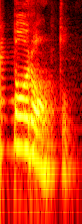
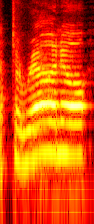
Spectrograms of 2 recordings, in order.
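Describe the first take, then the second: First: "Toronto" with both t's sounded, Brazilian style; Portuguese pronunciation. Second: "Toronto" as tuh-RON-oh, second t dropped; English pronunciation. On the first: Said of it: "se você tá falando em português". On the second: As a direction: say "Toronto" the North American way, louder. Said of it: "Quando você vai falar inglês". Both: Shown as a demonstration.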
